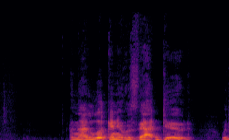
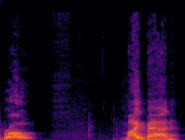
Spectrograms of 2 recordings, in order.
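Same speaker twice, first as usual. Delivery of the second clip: defensive retort; 6 dB louder, much slower than usual. Retold or imitated. To the rude cellmate, a loud sarcastic apology. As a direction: throw the apology back at him.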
